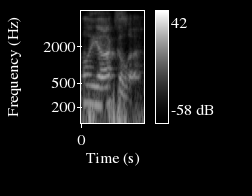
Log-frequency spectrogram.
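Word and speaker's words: Haleakalā: Haleakala, I think. Haleakala, there you go. I'm not sure. I should have phonetically put it in, but I didn't. Haleakala.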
